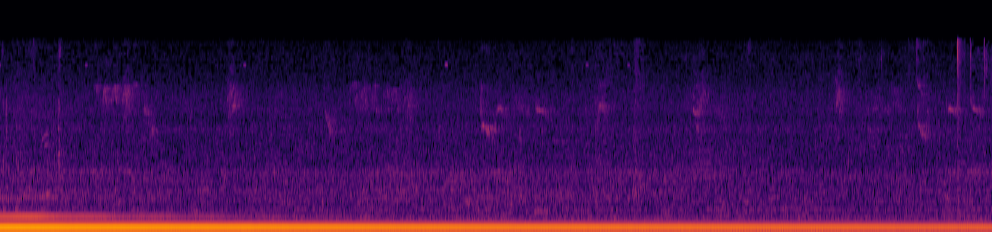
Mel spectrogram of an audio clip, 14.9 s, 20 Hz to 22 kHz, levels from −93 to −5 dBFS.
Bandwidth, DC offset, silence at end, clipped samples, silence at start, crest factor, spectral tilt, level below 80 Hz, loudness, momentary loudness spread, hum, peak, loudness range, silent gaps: 10.5 kHz; under 0.1%; 0 s; under 0.1%; 0 s; 10 dB; -8 dB/octave; -62 dBFS; -33 LUFS; 11 LU; none; -22 dBFS; 9 LU; none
